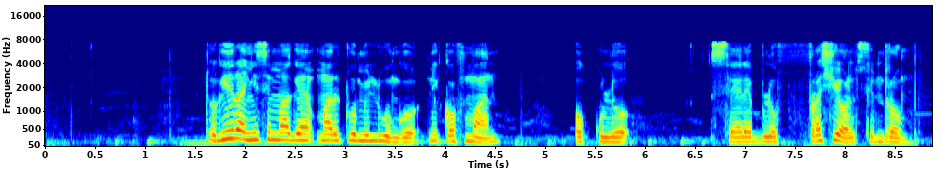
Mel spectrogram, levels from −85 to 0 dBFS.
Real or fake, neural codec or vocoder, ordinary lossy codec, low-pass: real; none; AAC, 64 kbps; 7.2 kHz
